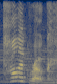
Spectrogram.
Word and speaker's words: pollock roe: Because the last ingredient is 1 strip of pollock roe. Pollock roe. Did I say it right or wrong? Like Kevin Pollock, the actor. And then row, like row a boat.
